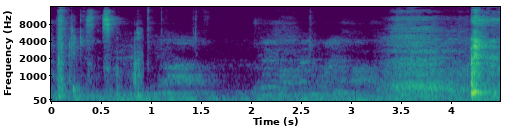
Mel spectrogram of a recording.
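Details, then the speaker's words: Woman having her eyebrows threaded, which provokes sneezing; quiet room sounds and soft talk, then one sudden, sharp sneeze near the end. Ordinary sneeze. "she's going to sneeze"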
